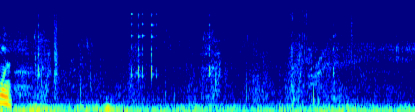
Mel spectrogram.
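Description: Faint low rumble of wind on the microphone by open water, strongest in the first second or two, with a brief run of faint ticks about two seconds in.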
